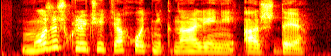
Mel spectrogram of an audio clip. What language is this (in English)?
Russian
